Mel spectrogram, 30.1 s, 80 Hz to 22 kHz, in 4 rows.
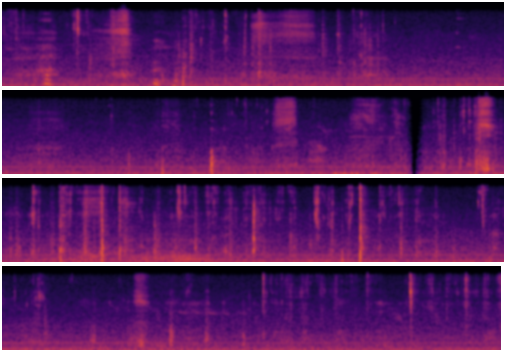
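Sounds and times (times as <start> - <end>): person crunching raw vegetables: 13.8 - 30.0.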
